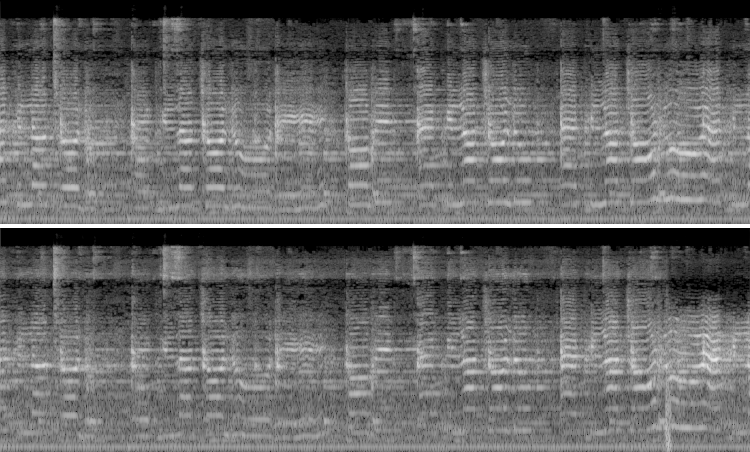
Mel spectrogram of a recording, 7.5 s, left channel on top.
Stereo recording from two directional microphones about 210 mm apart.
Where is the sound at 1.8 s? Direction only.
45° left (ahead or behind).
